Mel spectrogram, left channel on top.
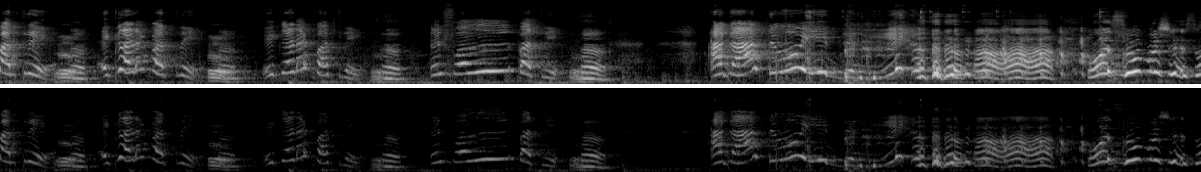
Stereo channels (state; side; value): quieter; right; 18.0 dB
